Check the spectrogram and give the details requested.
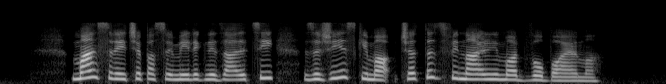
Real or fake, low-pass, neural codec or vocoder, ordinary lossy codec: fake; 7.2 kHz; codec, 16 kHz, 0.2 kbps, FocalCodec; Opus, 64 kbps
